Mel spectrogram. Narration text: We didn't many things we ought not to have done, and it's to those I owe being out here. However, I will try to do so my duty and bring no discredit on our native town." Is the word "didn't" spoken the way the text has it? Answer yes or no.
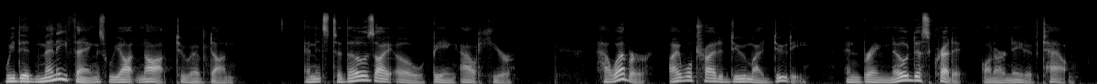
no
